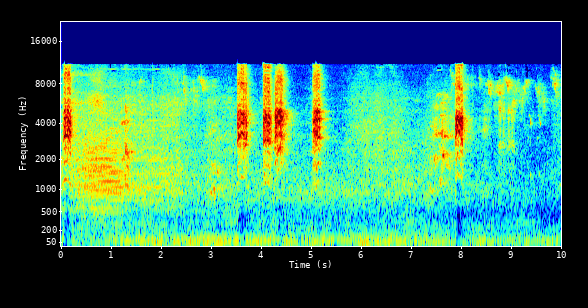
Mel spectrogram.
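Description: Peach-fronted parakeets giving short, shrill squawking calls, about six of them in irregular bursts, a cluster of three or four in the middle of the stretch and a last one near the end.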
